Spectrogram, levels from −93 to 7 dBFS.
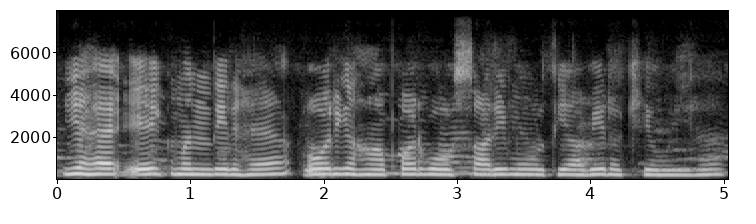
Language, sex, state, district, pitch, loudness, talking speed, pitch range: Hindi, female, Uttar Pradesh, Saharanpur, 245 Hz, -16 LUFS, 165 wpm, 235-255 Hz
